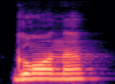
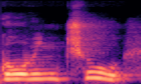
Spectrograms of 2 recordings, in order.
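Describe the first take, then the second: First: The words are shortened and run together. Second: Both words are pronounced fully and separately.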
